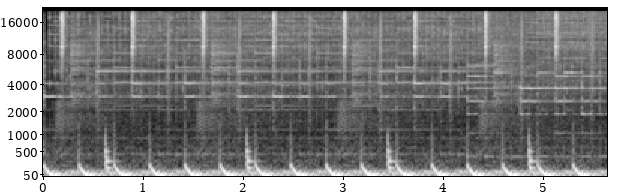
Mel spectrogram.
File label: Weird Delay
